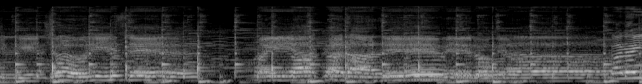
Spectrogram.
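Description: Live devotional Krishna bhajan music: a melody with sliding, wavering pitch over a steady run of hand-drum strokes.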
